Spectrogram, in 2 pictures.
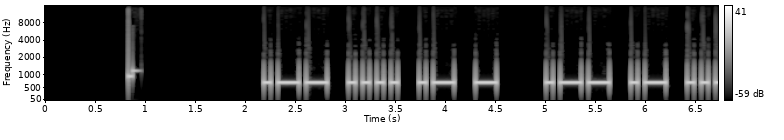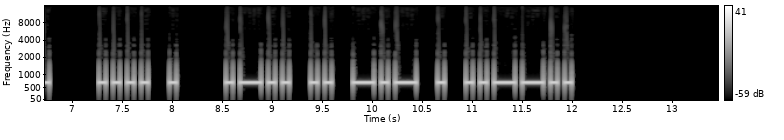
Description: Morse code, heard as a keyed tone, about 17 wpm, 700 Hz. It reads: WHAT WAS HE LIKE?
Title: Sentences from Top 100 Words 17wpm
